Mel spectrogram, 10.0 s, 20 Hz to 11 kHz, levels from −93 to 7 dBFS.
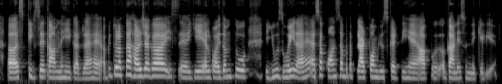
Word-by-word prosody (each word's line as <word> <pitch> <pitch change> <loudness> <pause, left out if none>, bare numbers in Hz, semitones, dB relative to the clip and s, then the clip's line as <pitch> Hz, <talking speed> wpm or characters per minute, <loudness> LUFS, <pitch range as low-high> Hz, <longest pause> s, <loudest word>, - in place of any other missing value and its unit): अ, 190 0 +6 0.2
ठीक 240 -6 -5
से 225 +2 -1
काम 200 -1 +3
नहीं 200 0 -7
कर 185 -2 -3
रहा 180 0 0
है? 180 - -1
अभी 265 - -9
तो 285 +3 +2
लगता 280 +1 +3
है 285 - +6
हर 245 -1 +6
जगह 250 0 +5
इस 235 0 -18
ये 205 0 -4
एल्गोरिदम 210 +2 -2
तो 230 -3 -1 0.4
यूज़ 215 +3 -9
हो 215 - -8
ही 235 +2 +2
रहा 195 -4 +2
है। 240 +6 -3
ऐसा 235 +4 0
कौन-सा 235 +2 -1
मतलब 240 -1 -8
प्लेटफ़ॉर्म 210 +1 +3
यूज़ 210 0 -9
करती 200 -1 -5
हैं 185 -1 -1
आप 185 0 +1 0.4
गाने 185 -1 +4
सुनने 180 -3 -13
के 180 - -12
लिए। 450 - -13
210 Hz, 210 wpm, -26 LUFS, 195-240 Hz, 0.4 s, अ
